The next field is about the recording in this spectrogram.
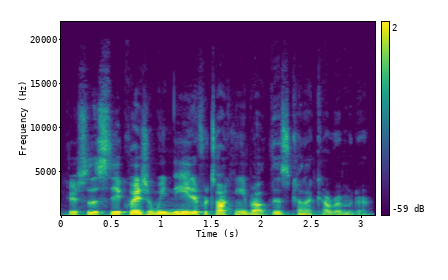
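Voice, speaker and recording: A man's voice: fairly high pitch, sing-song, rapid-fire, creaky, a little hiss or hum. A man teaching chemistry, working through problems step by step and saying okay often, while losing his voice. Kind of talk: recorded classroom lecture.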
